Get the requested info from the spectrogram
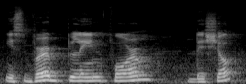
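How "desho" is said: "desho" with pitch climbing sharply; rising intonation. Shown as a demonstration. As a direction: say "desho" as a checking question. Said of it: "with a rising intonation".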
